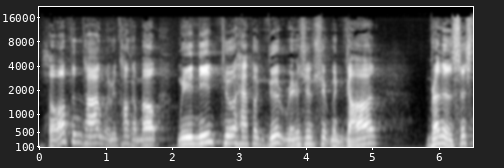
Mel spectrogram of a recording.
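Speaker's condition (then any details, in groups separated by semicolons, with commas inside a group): Cleft palate; present from birth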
